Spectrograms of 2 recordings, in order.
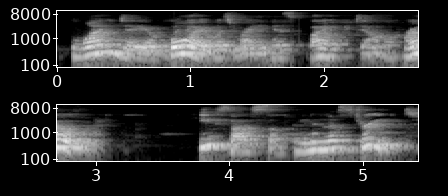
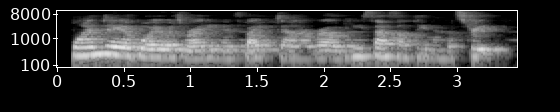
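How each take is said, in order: First: It is read at a moderate, even pace. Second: It is read quickly, rushing along.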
